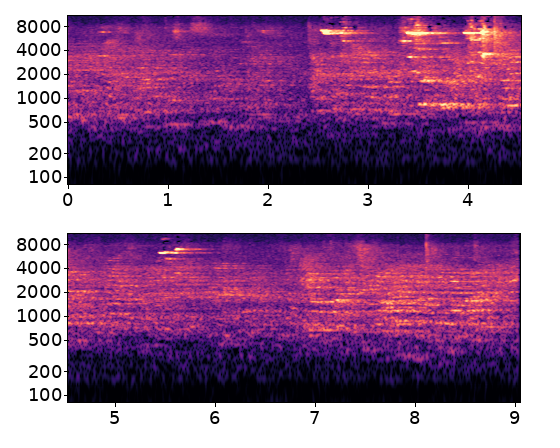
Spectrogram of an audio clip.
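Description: Young women on a team chatter and call out together in a large echoing gym.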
